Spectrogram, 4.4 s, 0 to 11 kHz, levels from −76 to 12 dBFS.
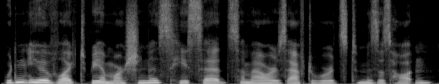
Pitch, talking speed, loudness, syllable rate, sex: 195 Hz, 220 wpm, -18 LUFS, 5.1 syllables/s, female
